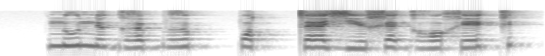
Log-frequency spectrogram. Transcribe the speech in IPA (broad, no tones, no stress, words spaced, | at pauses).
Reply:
nunø ɡʱœbʱɵ pːɔtːɛ zʲøxɛ ɡʱɔxek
